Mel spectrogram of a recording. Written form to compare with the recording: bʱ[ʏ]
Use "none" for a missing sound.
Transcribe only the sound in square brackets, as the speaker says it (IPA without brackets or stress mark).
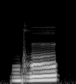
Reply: u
